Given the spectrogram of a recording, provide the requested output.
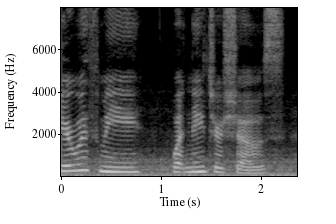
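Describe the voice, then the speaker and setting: A woman with a medium pitch talks very slowly. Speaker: author reading own memoir. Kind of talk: reading aloud; casual chat. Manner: halting.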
